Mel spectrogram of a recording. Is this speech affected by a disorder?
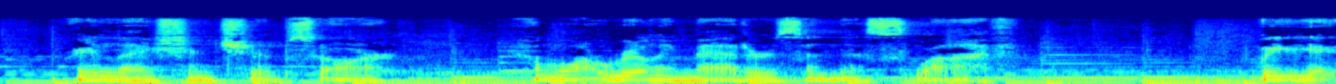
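Yes: ALS; wheelchair user; diagnosed 5 years ago.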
